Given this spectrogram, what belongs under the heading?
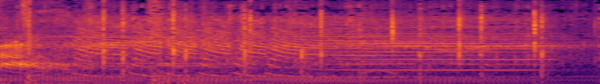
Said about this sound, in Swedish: Och som vanligt, en applåd och en liten tuta på det!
